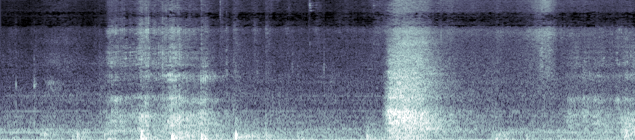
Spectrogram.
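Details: Friesian horse Queen Uniek trotting and cantering happily; a loud, breathy blowing snort lasting about half a second near the middle, after scattered dull hoof thuds on soft ground, with a steady low hum underneath.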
